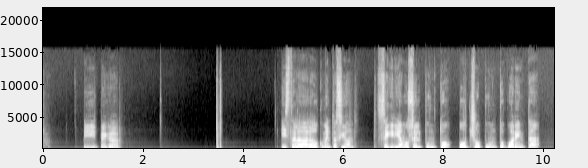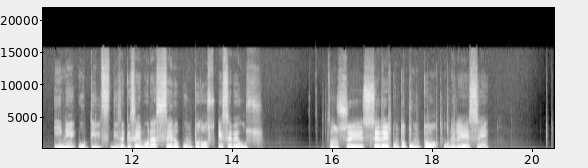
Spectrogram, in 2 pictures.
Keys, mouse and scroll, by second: 0.9-2.2 right drag, 3.3 Return, 7.6 click, 8.1 click, 13.9-14.7 scroll up 1, 15.4 click, 16.3-18.5 typing, 16.9 scroll up 1, 19.9-20.4 typing.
